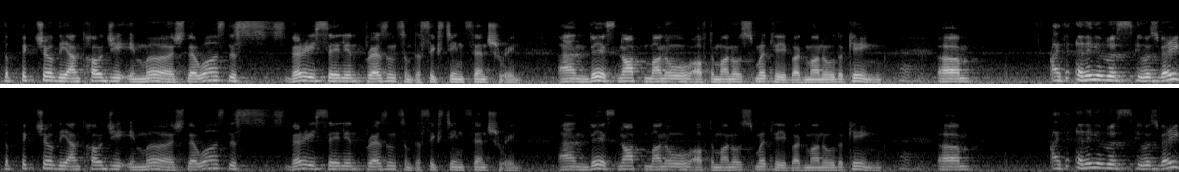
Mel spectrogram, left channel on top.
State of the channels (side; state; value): right; quieter; 10.5 dB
